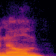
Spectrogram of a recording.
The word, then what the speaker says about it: gnome: coming out of a gnome Courtney did you say gnome many times yes I did more fun to pronounce the G and gnome why do you have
